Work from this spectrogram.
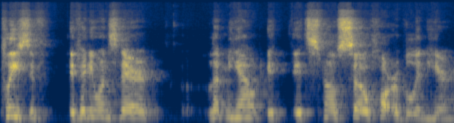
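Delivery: very high, loud woman's voice, calling out. Narrating a scene, voicing a woman the players hear, woman's voice calling out. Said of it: "a woman's voice calling out".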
